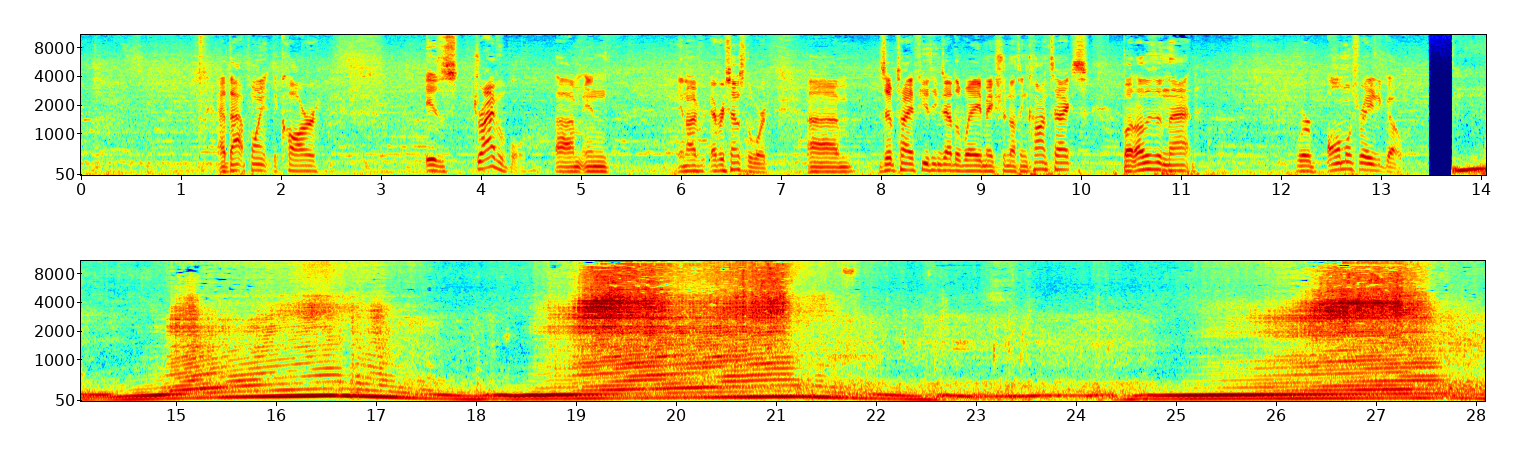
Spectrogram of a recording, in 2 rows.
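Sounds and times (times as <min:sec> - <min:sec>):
car engine revving: 0:13.8 - 0:28.0.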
